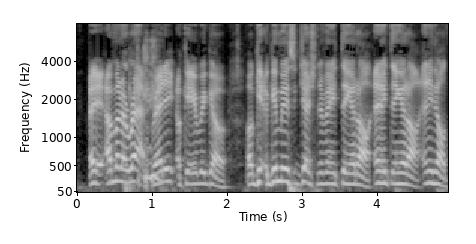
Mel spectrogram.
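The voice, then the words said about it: Overconfident improv rapper character voice. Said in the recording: “my impression of an improv rapper ... Tons of confidence. Unwarranted confidence. ... Way too much unwarranted confidence.”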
